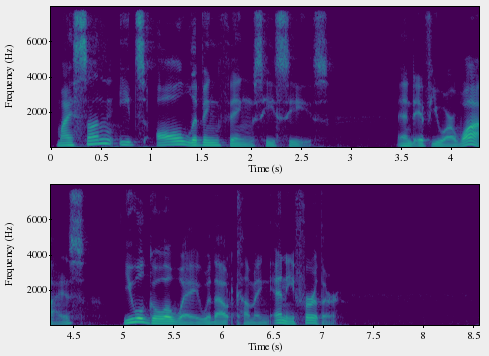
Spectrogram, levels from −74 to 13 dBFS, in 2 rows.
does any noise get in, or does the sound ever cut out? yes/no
no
